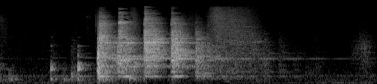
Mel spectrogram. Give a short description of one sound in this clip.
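A man breathes out hard with effort.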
